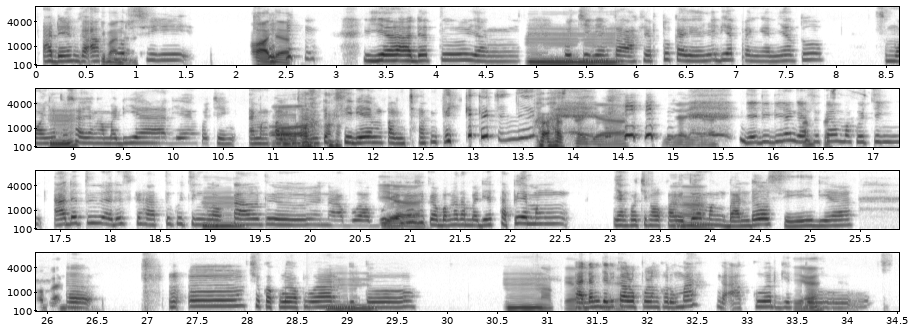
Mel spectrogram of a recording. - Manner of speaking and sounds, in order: static; laugh; drawn out: "Mmm"; chuckle; laughing while speaking: "cantik, gitu jadi"; laughing while speaking: "Astaga"; giggle; mechanical hum; sneeze; other background noise
- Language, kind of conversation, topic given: Indonesian, unstructured, Kebiasaan lucu apa yang pernah kamu lihat dari hewan peliharaan?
